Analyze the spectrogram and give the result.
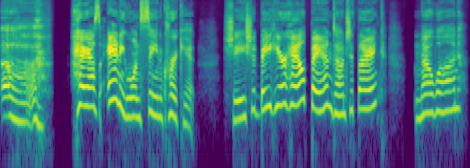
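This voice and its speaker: A woman's voice: high-pitched, expressive, takes it slowly, a bit bright, no echo, studio quality, exaggerated voice. A woman playing a sarcastic, flustered schemer who narrates a comedic audio drama. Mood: flustered, coaxing. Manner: wry, improvising, awkward.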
